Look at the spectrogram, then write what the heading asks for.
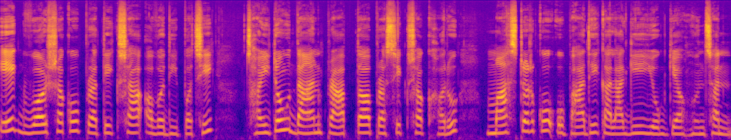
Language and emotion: Nepali, neutral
